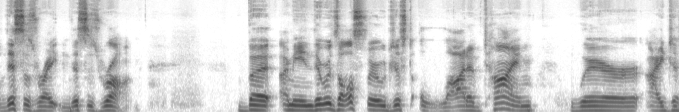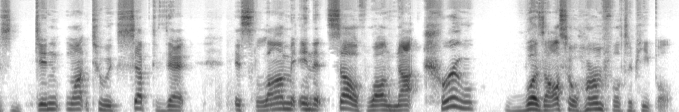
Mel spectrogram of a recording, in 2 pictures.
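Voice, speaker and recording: A young man calling in to a live show, talking in a halting way full of restarts and self-corrections. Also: a little high, fairly bright tone, dry recording, clean studio sound. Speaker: caller. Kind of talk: casual call-in conversation. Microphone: call-in over a video call.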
